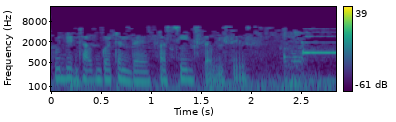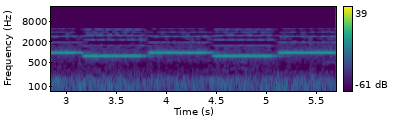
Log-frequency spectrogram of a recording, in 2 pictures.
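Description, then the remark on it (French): A person talks briefly, then the siren of an ambulance serving the Kibera slum takes over, a loud two-tone hi-lo wail alternating steadily between two pitches over low road rumble. “Jusqu'à présent, une ambulance dessert environ 250 000 habitants dans le bidonville de Kibera.”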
